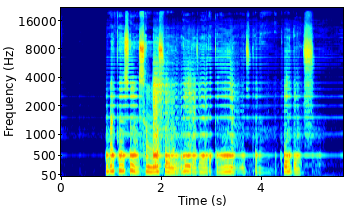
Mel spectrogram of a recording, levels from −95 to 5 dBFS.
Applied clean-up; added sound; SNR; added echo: neural mask model RNNoise.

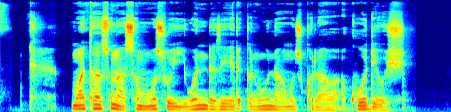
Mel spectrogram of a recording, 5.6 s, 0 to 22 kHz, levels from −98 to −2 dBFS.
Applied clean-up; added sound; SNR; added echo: none; none; none; none.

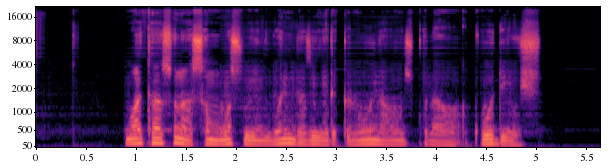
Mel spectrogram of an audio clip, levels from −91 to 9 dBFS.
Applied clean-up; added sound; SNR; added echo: neural mask model DeepFilterNet 3.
